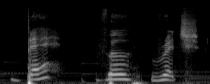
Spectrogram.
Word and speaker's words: beverage: हमारा next word है बेवरेज। बेवरेज, बे पर इसका स्ट्रेस है।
